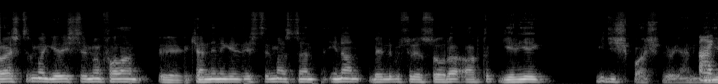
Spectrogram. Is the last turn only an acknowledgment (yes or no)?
no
